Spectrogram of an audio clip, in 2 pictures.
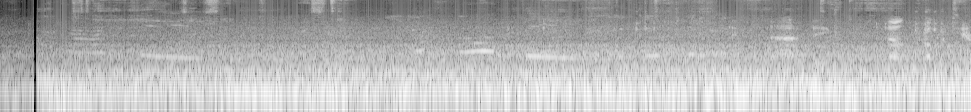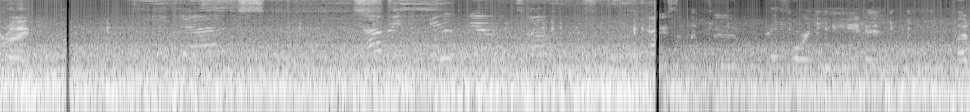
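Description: Steady low rumble of road and engine noise inside a moving car's cabin, with faint voices over it. The level drops suddenly about twelve seconds in.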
